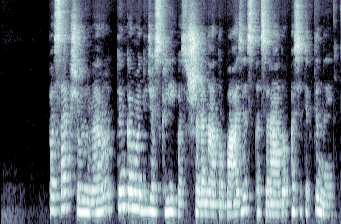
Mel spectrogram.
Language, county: Lithuanian, Alytus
